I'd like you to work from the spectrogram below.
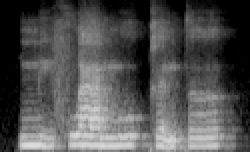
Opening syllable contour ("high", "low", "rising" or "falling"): low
